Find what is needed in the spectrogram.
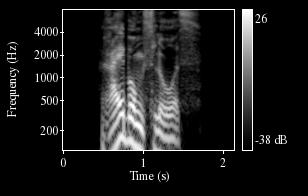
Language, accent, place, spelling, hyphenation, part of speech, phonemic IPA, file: German, Germany, Berlin, reibungslos, rei‧bungs‧los, adjective / adverb, /ˈʁaɪ̯bʊŋsˌloːs/, De-reibungslos.ogg
- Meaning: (adjective) smooth (without difficulty, problems, or unexpected consequences or incidents); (adverb) smoothly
